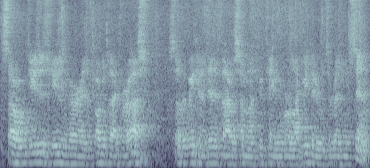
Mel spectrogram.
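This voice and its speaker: A soft-spoken man giving a rambling religious talk to an audience, often clearing his throat. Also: on the low side, flat delivery, a little fast, hardly any pauses, noisy background. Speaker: religious speaker. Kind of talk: informal lecture to an audience. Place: meeting hall before a live audience. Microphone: microphone through a speaker system. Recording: echoey hall, heard from far off.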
